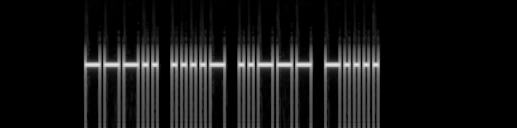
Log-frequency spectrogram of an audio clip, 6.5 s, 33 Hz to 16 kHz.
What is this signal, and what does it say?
Morse code, heard as a keyed tone, about 20 wpm, 700 Hz. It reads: 8426
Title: Numbers - 4-Digit 20wpm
